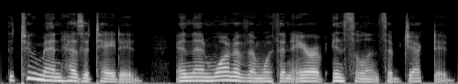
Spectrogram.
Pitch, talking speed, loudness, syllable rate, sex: 160 Hz, 195 wpm, -16 LUFS, 5.9 syllables/s, female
